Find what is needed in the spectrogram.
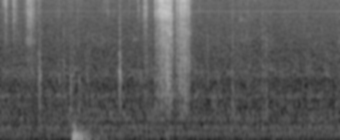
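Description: Hands handling a short strip of Velcro against fabric at a sewing machine: light scattered clicks and rustles, a soft thump about a second in, and a brief rasp about two seconds in.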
